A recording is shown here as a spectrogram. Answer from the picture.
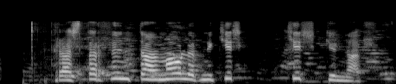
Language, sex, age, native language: Icelandic, female, 50-59, Icelandic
